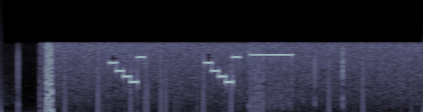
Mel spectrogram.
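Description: Emergency services radio alarm tones calling out units to a tree on a line in Postendorf an der Leite: two quick runs of stepped, descending beeps, then a longer steady tone, all over a hissy, crackling radio channel with sharp clicks and no talking.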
